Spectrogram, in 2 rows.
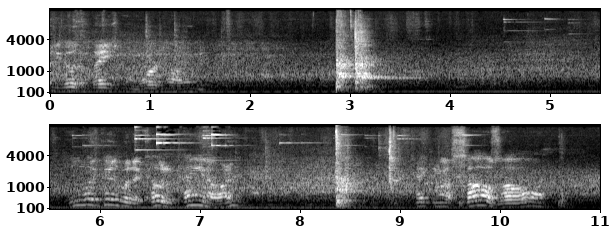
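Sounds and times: wind chimes tinkling: 3.6 - 10.3
sharp metal clank: 6.5 - 9.2.

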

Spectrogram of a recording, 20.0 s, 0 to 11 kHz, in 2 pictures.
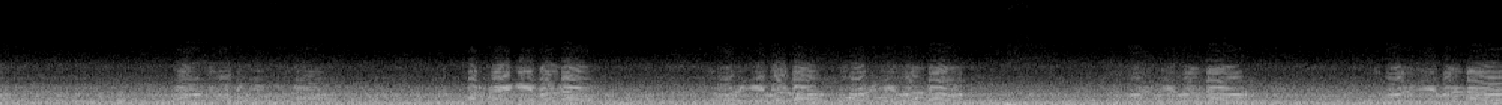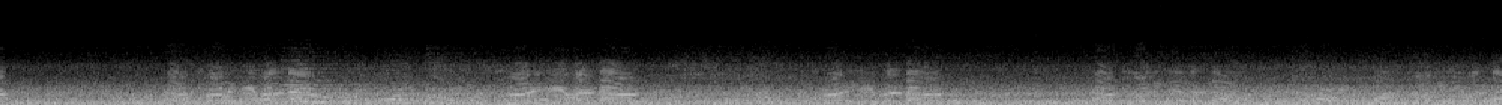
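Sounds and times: road traffic: 0.0 - 20.0
people talking: 1.2 - 2.3, 3.1 - 4.0, 4.7 - 6.5, 7.5 - 8.4, 9.2 - 10.1, 11.1 - 16.4, 17.3 - 20.0.

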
